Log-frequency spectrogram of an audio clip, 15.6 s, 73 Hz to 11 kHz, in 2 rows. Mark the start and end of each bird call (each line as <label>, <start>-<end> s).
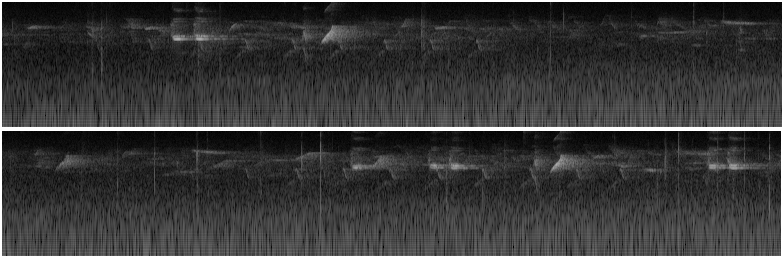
Iiwi (Drepanis coccinea), 1.7-2.4 s
Northern Cardinal (Cardinalis cardinalis), 2.3-4.8 s
Iiwi (Drepanis coccinea), 3.2-3.4 s
Apapane (Himatione sanguinea), 6.3-7.8 s
Iiwi (Drepanis coccinea), 8.3-8.7 s
Northern Cardinal (Cardinalis cardinalis), 10.2-14.1 s
Iiwi (Drepanis coccinea), 11.2-11.7 s
Iiwi (Drepanis coccinea), 12.0-12.6 s
Iiwi (Drepanis coccinea), 13.2-13.5 s
Iiwi (Drepanis coccinea), 14.8-15.5 s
